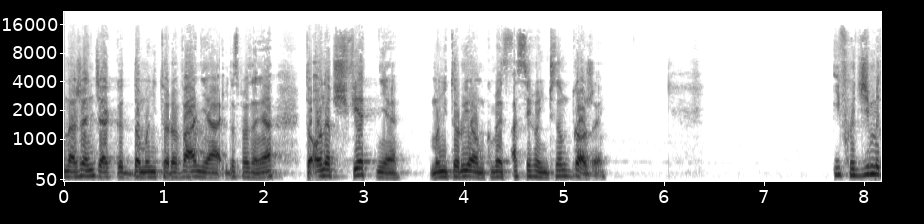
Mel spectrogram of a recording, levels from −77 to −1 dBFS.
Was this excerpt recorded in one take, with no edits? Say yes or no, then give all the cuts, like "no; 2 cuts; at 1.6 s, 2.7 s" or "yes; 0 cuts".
no; 4 cuts; at 1.6 s, 2.7 s, 4.4 s, 5.1 s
